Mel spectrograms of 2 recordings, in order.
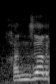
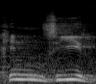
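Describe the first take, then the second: First: It is said like khanjar, with an a vowel. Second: It is said like khinzeer, with i and ee vowels. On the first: The speaker calls it wrong. "आमतौर पर लोग इसको खंजर या खंजर बोलते हैं। खंजर नहीं है" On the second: The speaker calls it right.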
